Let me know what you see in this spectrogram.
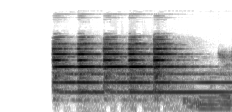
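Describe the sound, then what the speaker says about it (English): A stock market opening bell rings with five rapid, resonant metallic strikes that blend into a sustained ringing tone, then fade. "And there's the bell."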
